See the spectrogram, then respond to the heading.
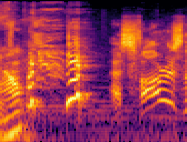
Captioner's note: laughing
